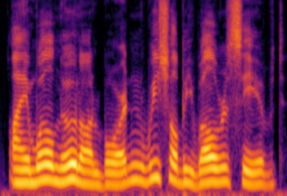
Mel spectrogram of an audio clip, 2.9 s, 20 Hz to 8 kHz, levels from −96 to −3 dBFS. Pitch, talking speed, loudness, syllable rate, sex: 160 Hz, 250 wpm, -16 LUFS, 5.7 syllables/s, male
